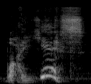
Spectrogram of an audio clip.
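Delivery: high eager exclaim. Acted. Princess answering the helpful frog, eager exclaim. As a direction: blurt it out eagerly. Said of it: "exclaimed the princess".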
